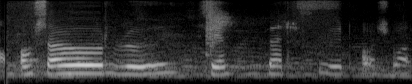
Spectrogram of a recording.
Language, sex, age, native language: Icelandic, male, 11, Icelandic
